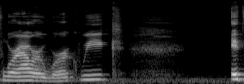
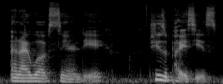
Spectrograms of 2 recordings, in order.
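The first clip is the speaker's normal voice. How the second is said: normal talking voice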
